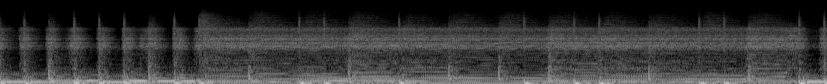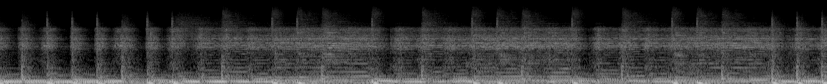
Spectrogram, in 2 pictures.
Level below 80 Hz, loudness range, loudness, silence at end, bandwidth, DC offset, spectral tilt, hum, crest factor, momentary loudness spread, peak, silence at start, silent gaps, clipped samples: -30 dBFS; 2 LU; -27 LUFS; 0 s; 15 kHz; under 0.1%; -5.5 dB/octave; none; 16 dB; 4 LU; -10 dBFS; 0 s; none; under 0.1%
